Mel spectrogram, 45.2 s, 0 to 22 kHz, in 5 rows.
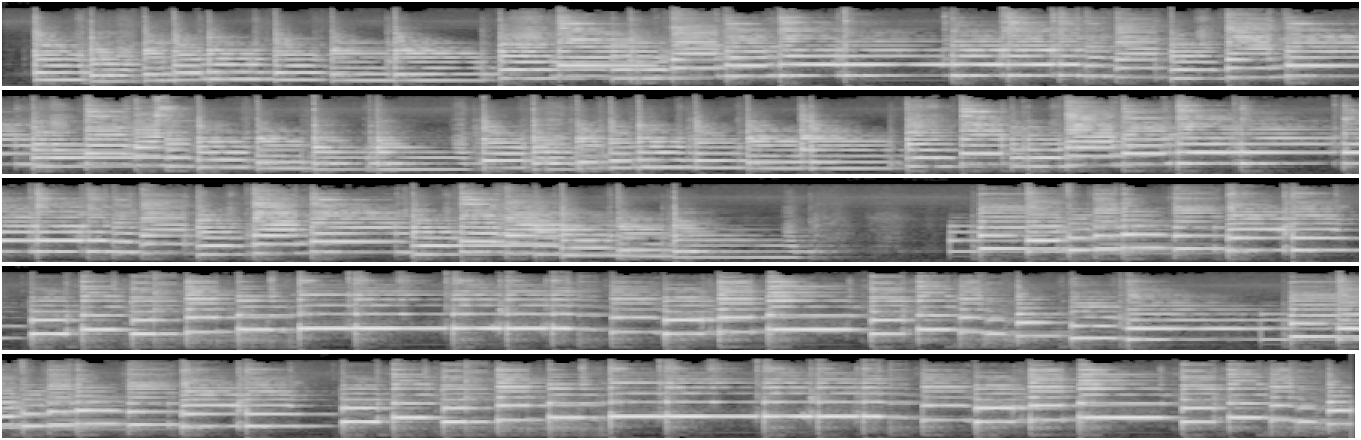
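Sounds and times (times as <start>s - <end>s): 
mandolin: 0.0s - 45.2s.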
